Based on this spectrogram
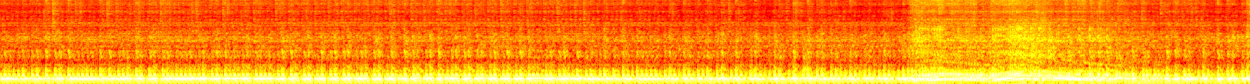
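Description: Buzzy two-stroke holds a steady, even tone, then revs cleanly with a short blip near the end; runs healthy.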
